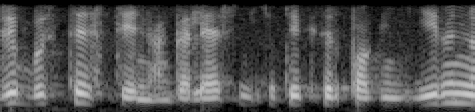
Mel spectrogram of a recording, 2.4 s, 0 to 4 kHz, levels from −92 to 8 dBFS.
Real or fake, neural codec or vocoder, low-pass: fake; vocoder, 22.05 kHz, 80 mel bands, Vocos; 3.6 kHz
